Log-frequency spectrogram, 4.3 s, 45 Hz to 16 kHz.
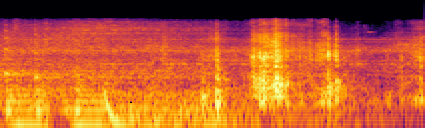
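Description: Faint rustle and scrape of 3 mm braided cord being handled and pulled into a half-hitch knot, with a short burst of rustling strokes about two and a half seconds in.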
